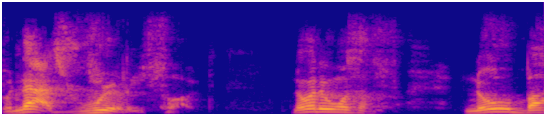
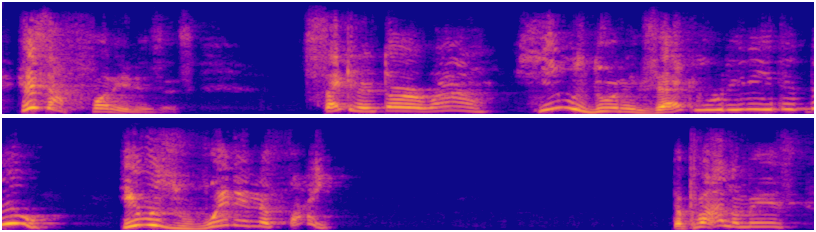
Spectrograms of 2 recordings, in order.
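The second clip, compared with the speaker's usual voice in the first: heated, excited rant; 8 semitones higher, 6 dB louder than usual. Real, not acted. Heated breakdown of the fight.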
